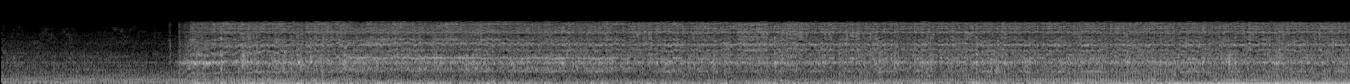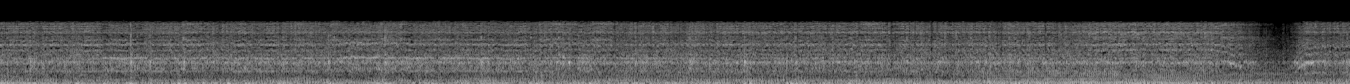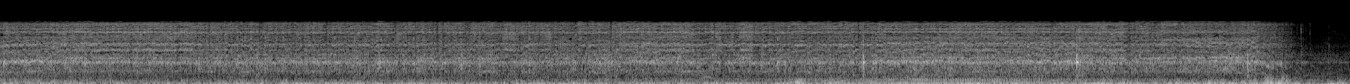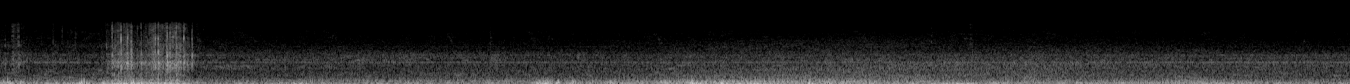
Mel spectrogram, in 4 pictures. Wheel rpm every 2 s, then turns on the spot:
0, 120, 170, 170, 160, 160, 160, 160, 160, 170, 170, 170, 160, 100, 170, 160, 170, 160, 160, 150, 20, 10, 0, 0, 0, 0, 0.
40-44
